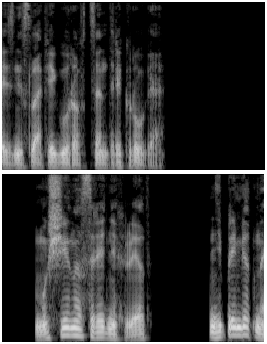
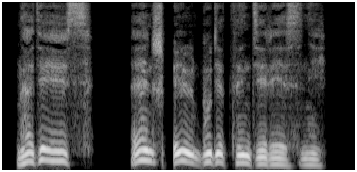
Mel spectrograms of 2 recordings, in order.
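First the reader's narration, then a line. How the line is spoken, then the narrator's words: Lazy puppet voice. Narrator (Russian): лениво произнесла марионетка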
